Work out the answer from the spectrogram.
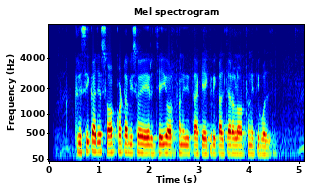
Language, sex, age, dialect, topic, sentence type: Bengali, male, 31-35, Western, banking, statement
